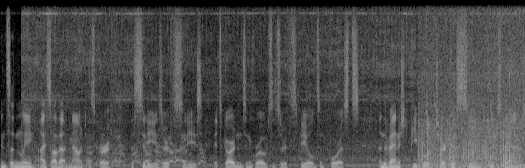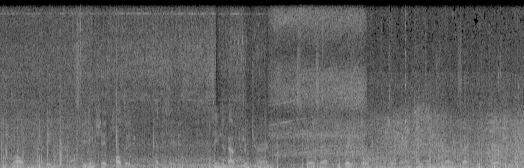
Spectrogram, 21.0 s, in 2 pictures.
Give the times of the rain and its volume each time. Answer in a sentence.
You can hear the rain from 8.3 to 20.9 s, getting quieter then louder.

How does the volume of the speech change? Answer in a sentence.
The volume of the speech stays about the same.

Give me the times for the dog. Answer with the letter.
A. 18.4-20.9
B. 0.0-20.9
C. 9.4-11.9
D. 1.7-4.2
D.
